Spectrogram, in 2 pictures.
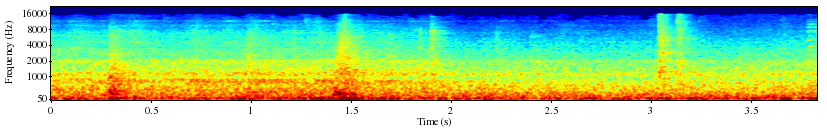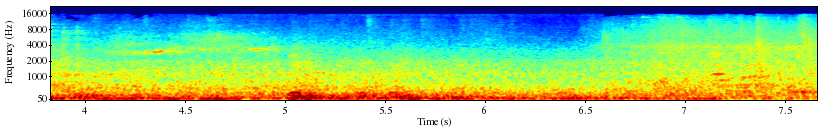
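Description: A tram rumbles along with a low, steady drone.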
